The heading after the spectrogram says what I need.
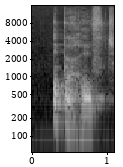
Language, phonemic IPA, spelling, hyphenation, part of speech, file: Dutch, /ˈɔ.pərˌɦoːft/, opperhoofd, op‧per‧hoofd, noun, Nl-opperhoofd.ogg
- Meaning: 1. a tribal chief, a chieftain, a paramount chief 2. a pope 3. a leader of a colony 4. a military commander 5. a captain 6. a leader of any group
